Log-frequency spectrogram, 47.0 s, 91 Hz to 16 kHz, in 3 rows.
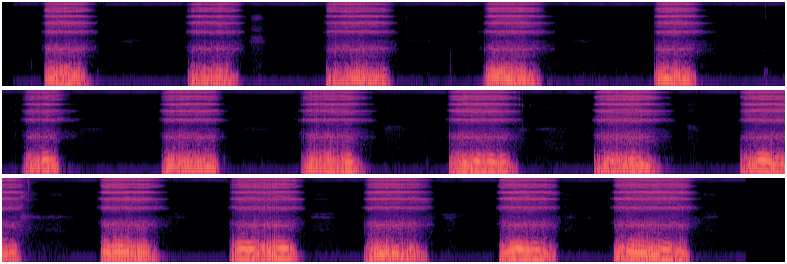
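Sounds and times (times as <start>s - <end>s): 
old woman snoring in a bedroom: 0.8s - 2.0s, 3.6s - 4.9s, 6.4s - 8.0s, 9.6s - 11.2s, 13.0s - 14.3s, 16.0s - 17.2s, 18.8s - 20.2s, 21.5s - 23.2s, 24.5s - 26.2s, 27.4s - 29.2s, 30.4s - 32.0s, 33.2s - 34.8s, 35.8s - 37.8s, 38.5s - 40.1s, 41.2s - 42.6s, 43.5s - 45.4s.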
